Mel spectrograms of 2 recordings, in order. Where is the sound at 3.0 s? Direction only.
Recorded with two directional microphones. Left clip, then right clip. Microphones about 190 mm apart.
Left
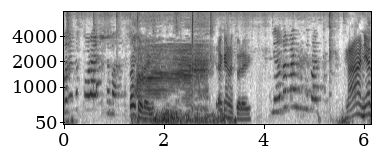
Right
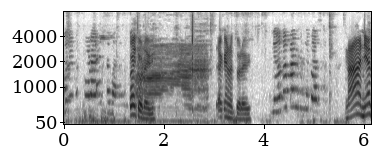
10° right (ahead or behind).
